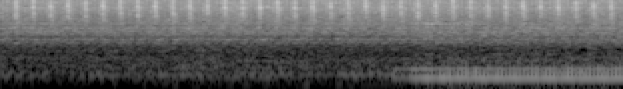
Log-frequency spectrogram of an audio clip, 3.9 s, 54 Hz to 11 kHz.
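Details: 2013 Toyota Corolla 2.0 XLI, 3GR gasoline engine at idle, noise reportedly fades when warm: sharp crisp ticking about three per second; first suspected rod bearing, but found broken roller rocker arm with increased valve clearance.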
